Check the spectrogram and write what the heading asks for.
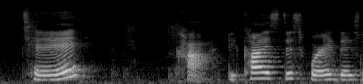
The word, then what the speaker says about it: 제가: So the correct way to say it is not 저가, but it's 제가.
